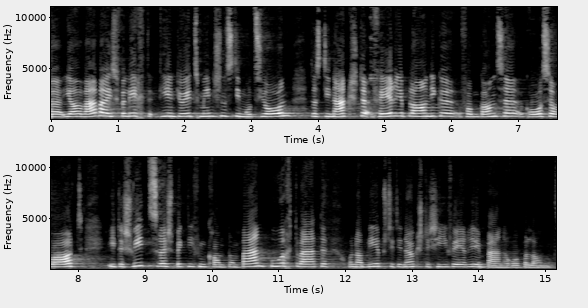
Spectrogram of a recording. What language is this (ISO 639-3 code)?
gsw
